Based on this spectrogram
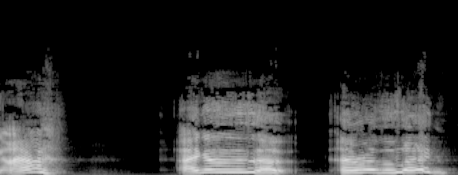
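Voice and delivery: high, slow, whimpering complaint; whiny baby voice. Retold or imitated. Groggy patient whining to the nurse, high and slow. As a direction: drag it out like a miserable child. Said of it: "whining like a baby".

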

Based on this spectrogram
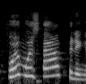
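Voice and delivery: laughing. Retold or imitated. Husband's question, said while still laughing.

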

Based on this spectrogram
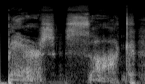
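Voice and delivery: emphatic stage whisper. Acted. Adviser sneaks a sports verdict to the mayor, whispering. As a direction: whisper it pointedly. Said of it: "whispers in the Lori Lightfoot's ear".

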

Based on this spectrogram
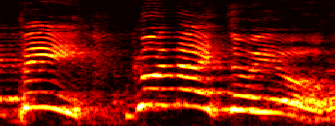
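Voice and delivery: put-on high, laughing Russian accent. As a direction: finish the joke in a thick Russian accent. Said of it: "doing a Russian accent".

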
